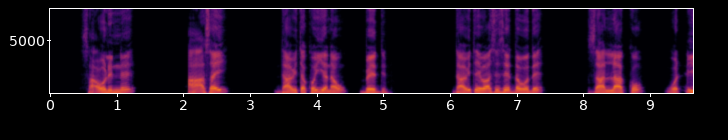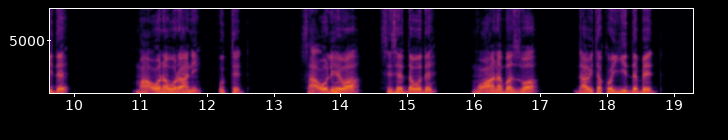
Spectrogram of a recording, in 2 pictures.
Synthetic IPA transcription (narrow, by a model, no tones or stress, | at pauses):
sa̰ːʔoːlɪnːɛ | aːɐsɐj | d̪aːwɪt̪ɐkɔjːɐnɐw | be̞ːd̪ːɪnɔ̥ | d̪aːwɪt̪ɐhɛwaːs̬ɪs̬e̞ːd̪ːɐwɔd̪ɛ | zaːlːaːkːɔ | wɔɗːiːd̪ɛ | maːʔo̞ːnɐwɔɾaːnɪ | ʊt̪ːe̞ːd̪ːɐ̥ | sa̰ːʔo̞ːlɪhɛwaː | sɪs̬e̞ːd̪ːɐwɔd̪ɛ | mɔʔaːnɐbɐzːʊwaː | d̪aːwɪt̪ɐkɔjːiːd̪ɛbe̞ːd̪ːɐ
